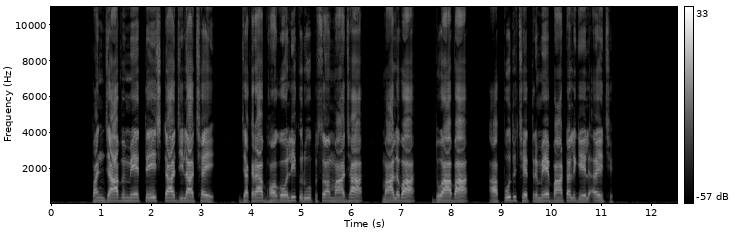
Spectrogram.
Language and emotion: Maithili, neutral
